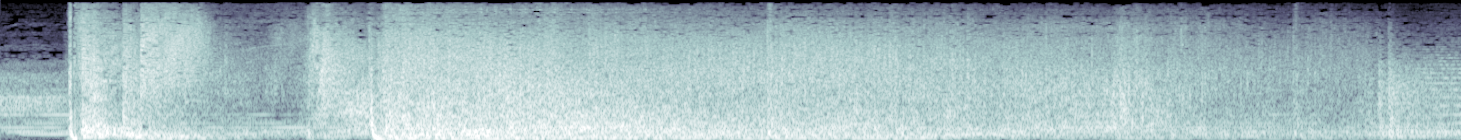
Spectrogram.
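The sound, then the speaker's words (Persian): A helicopter explodes after being hit by an RPG shot fired by Sattar: a sudden loud blast, then a second sharp burst, followed by a heavy, sustained roaring rumble that carries on loud with no talking. “این بار شلیک ستار به هدف میخوره و هلیکوپتر منفجر میشه.”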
